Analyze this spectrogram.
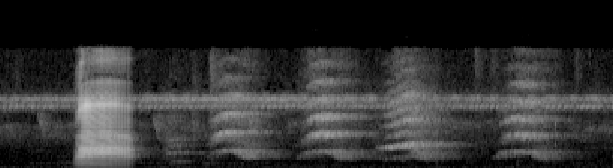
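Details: One loud rasping caw from a crow, followed by a run of four softer, rising and falling nasal calls spaced about half a second apart.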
